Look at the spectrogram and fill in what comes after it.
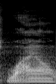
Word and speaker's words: VVHILE: This is, I believe you pronounce it Vile, but it's capital V, capital V-H-I-L-E. It looks like a W, but they're actually two capital Vs. Anyway, it's Vile with their song Vile Things.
